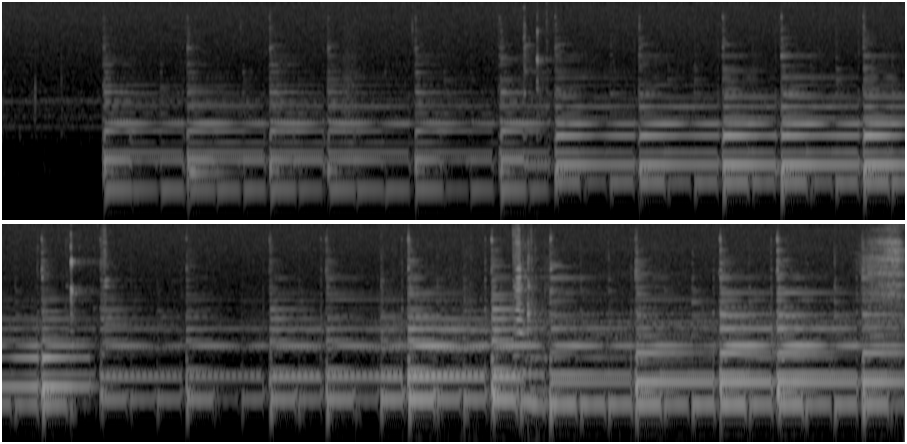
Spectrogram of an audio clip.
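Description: Acoustic guitar playing an introduction of chords in a steady, even rhythm, beginning about a second in.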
